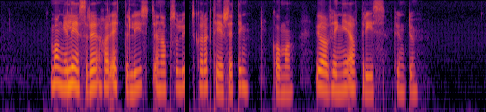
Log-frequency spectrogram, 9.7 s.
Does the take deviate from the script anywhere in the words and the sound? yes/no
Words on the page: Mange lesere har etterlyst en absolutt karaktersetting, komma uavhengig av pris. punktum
yes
